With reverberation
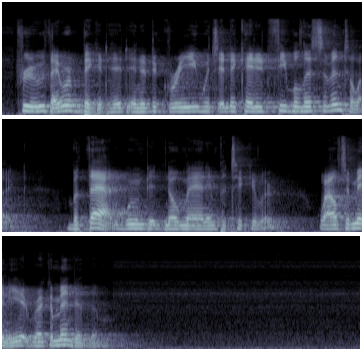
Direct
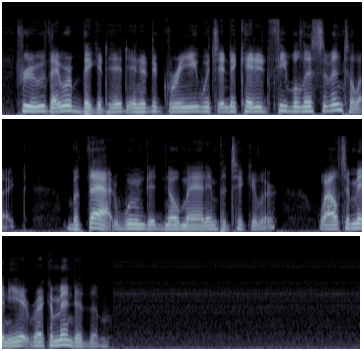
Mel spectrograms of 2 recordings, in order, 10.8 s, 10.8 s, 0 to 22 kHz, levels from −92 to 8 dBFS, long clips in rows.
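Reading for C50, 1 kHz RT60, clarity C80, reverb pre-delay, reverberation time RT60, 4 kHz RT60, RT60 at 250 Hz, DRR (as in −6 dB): 13.0 dB, 1.1 s, 15.0 dB, 37 ms, 1.2 s, 0.70 s, 1.4 s, 12.0 dB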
